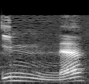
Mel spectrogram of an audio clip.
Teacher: Ici, inna, nous avons la lettre nun qui est mushaddada. La lettre nun qui est mushaddada, sur laquelle on fait donc al-ghunna.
